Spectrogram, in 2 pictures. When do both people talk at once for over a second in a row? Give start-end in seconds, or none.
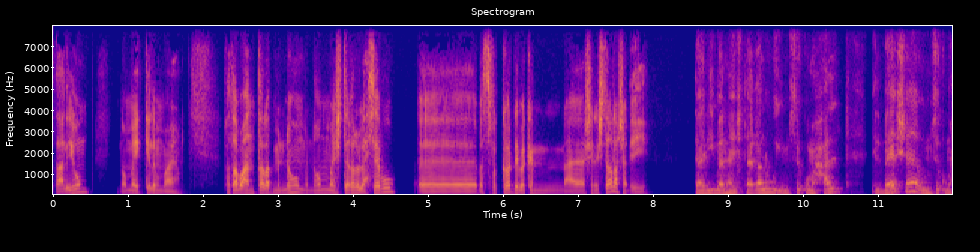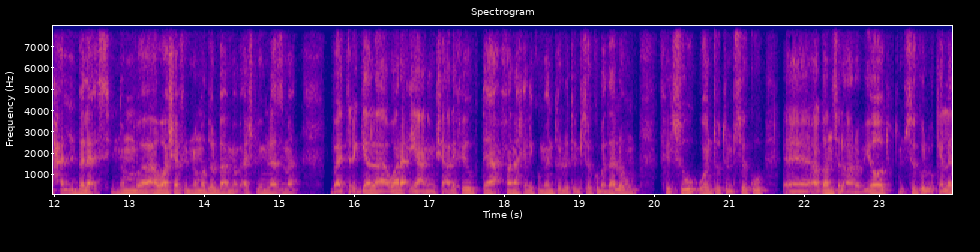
none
